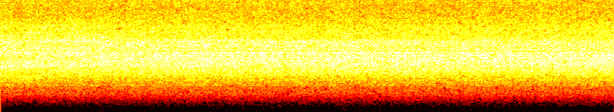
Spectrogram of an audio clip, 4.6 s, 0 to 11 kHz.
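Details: Boiler safety valve being set on steam, this one set at 130: loud steady high-pitched hiss holding evenly; valve lifting cleanly at set pressure; normal lift.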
